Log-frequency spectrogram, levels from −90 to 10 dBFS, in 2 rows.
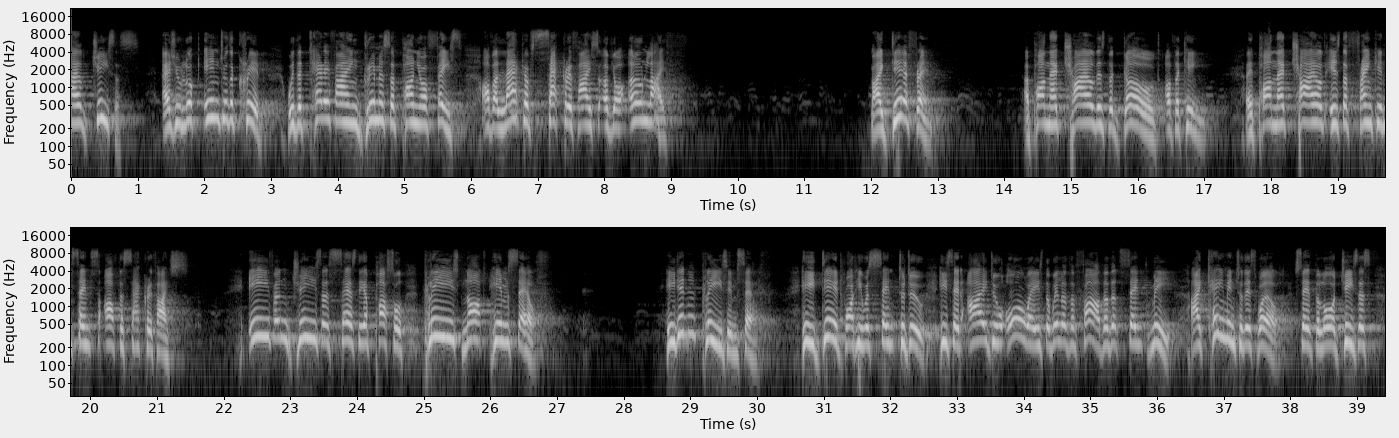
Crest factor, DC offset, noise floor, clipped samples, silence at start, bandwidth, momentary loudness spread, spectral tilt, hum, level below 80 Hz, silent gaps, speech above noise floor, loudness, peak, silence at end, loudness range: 18 dB; under 0.1%; -76 dBFS; under 0.1%; 0 s; 9.4 kHz; 6 LU; -6 dB/octave; none; -70 dBFS; none; 57 dB; -19 LUFS; -2 dBFS; 0.05 s; 4 LU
